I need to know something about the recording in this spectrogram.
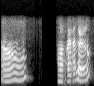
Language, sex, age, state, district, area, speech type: Assamese, female, 30-45, Assam, Biswanath, rural, conversation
